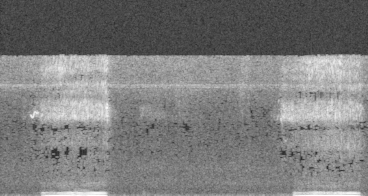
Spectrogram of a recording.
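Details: French bulldog snoring while asleep, showing REM sleep with flickering open eyes; two low rumbling snores, each under a second, about three seconds apart, over faint background hiss.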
